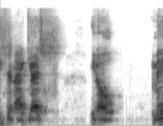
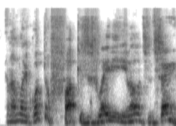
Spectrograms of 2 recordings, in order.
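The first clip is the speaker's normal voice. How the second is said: ordinary delivery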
